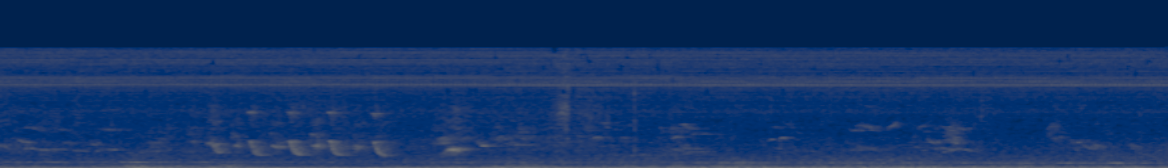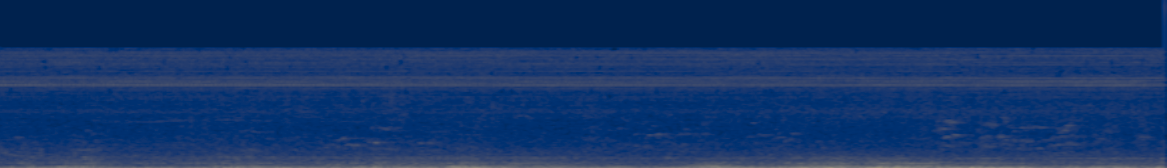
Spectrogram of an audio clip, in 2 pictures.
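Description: A computer fan whirs steadily with a low hum.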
